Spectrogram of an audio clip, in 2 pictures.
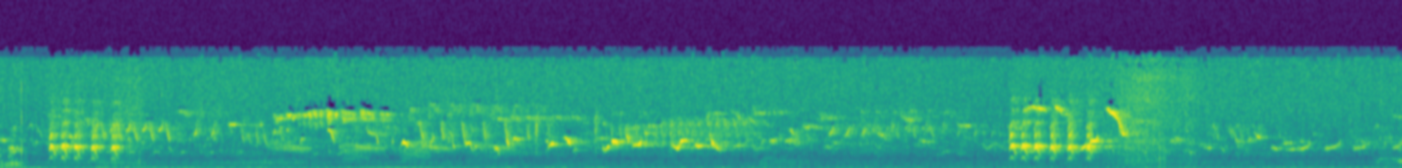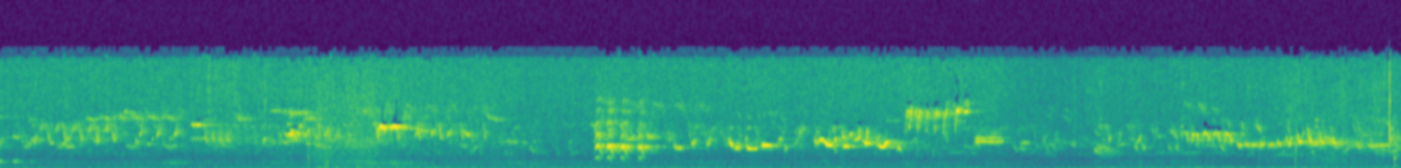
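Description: Songbirds chirping and warbling in the surrounding trees, with a rapid high trill recurring about every ten seconds, over a steady low background rumble.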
